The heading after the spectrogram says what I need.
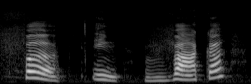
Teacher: a gente tem que o lábio inferior tocam os dentes incisivos superiores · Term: lábio dental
